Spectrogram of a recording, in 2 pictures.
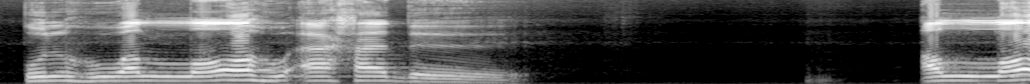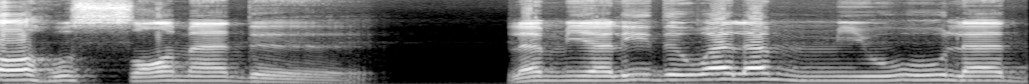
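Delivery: slow recitation, final d of "ahad" dragged into a vowel; qalqalah dipanjangkan. Shown as a demonstration. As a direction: lengthen the bounce after "samad" and "yulad". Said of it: "jangan dipanjangkan". (pantulan d pada "ahad", "samad", "yulad" dipanjangkan)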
